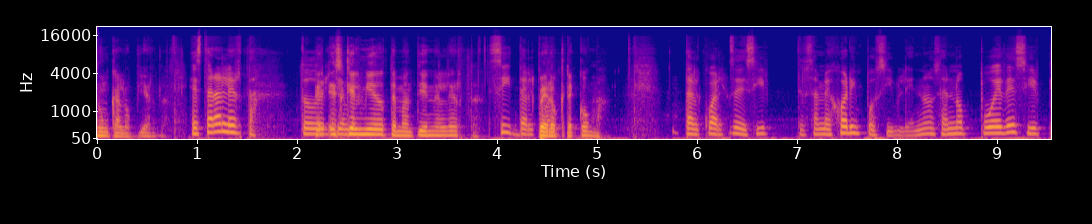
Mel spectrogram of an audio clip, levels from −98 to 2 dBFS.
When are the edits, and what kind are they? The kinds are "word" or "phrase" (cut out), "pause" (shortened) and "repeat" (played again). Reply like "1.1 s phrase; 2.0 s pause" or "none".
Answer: 4.7 s word; 6.3 s word; 7.0 s word

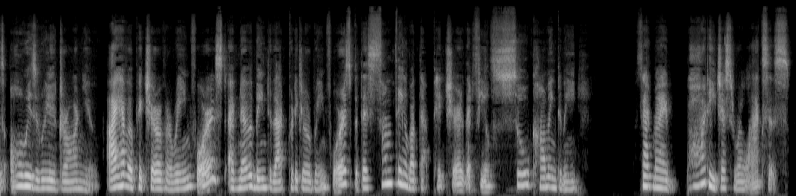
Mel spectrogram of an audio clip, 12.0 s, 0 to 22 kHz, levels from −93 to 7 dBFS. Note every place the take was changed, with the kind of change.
1.5 s pause; 9.0 s pause

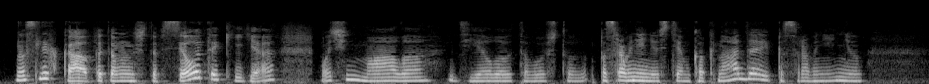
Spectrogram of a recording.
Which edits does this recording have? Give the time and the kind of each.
3.1 s pause

